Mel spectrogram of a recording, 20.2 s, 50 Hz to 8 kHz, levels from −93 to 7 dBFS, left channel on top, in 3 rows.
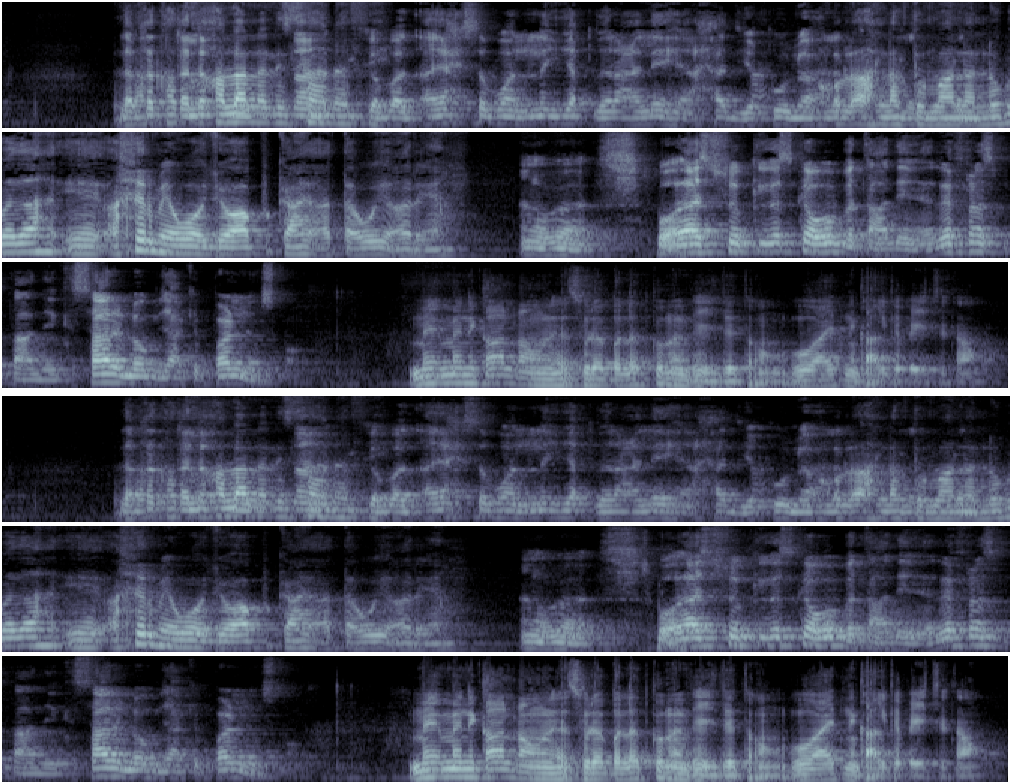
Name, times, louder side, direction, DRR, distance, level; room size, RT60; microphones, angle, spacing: voice 1, 0.8-1.7 2.0-2.2 2.5-5.6 6.0-6.5 10.2-15.3, left 4 dB, 80° left, 0.8 m, -31 dB
voice 2, 1.3-2.3 5.0-5.1 5.4-9.8, left 5 dB, 50° left, 0.4 m, -28 dB
voice 3, 16.2-20.0, right 4 dB, 35° right, 0.4 m, -29 dB
12.0 x 6.8 x 5.3 m
head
